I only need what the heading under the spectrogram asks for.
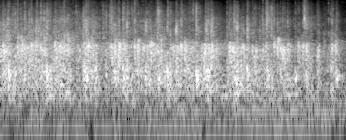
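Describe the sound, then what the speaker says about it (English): At a medical institute graduation, a crowd claps loudly and steadily for the graduates' families, a thick, continuous roar of hands with no talk over it. "So I think we should give your family a round of applause."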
